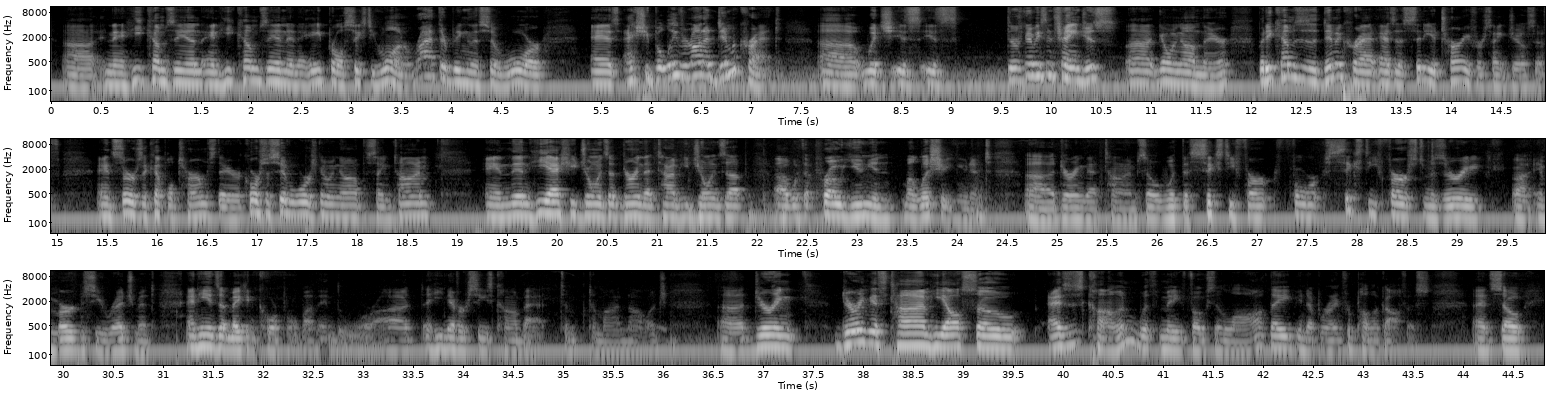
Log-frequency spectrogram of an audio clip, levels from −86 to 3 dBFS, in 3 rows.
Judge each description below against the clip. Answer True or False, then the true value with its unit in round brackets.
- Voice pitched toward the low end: True (130 Hz)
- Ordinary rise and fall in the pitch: True (3.5 semitones)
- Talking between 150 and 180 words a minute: False (200 wpm)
